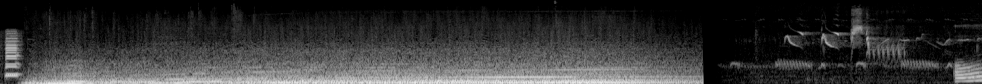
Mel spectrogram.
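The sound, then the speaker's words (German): A bus engine drones loudly and steadily for several seconds on a bus ride to Schloss Nymphenburg, then cuts abruptly to a quieter outdoor scene in a garden full of flowers, with birds chirping and tweeting. “Wollen wir mal mit dem Bus zum Schloss Nymphenburg fahren?”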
